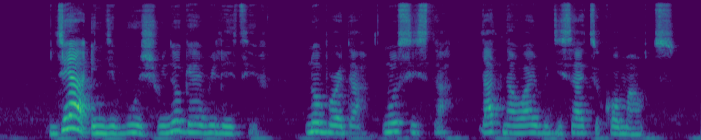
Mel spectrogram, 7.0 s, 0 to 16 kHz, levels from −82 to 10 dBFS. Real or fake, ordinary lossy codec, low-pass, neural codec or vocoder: real; none; 14.4 kHz; none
